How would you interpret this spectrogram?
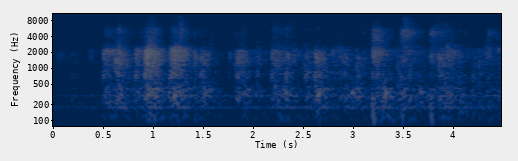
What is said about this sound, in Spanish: Denle un fuerte aplauso al Eterno.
